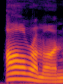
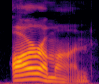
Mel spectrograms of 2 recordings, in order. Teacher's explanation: The L disappears into the R. Exactly. It assimilates. · you don't pronounce the lam at all. Ah, so it's not Al-Rahman, but Ar-Rahman. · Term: Lam Shamsiya, lam shamsiya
